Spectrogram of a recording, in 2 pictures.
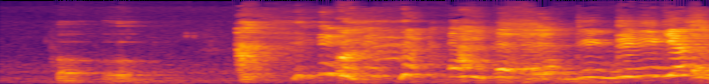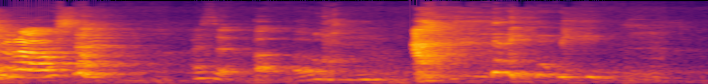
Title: burping laugh fest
